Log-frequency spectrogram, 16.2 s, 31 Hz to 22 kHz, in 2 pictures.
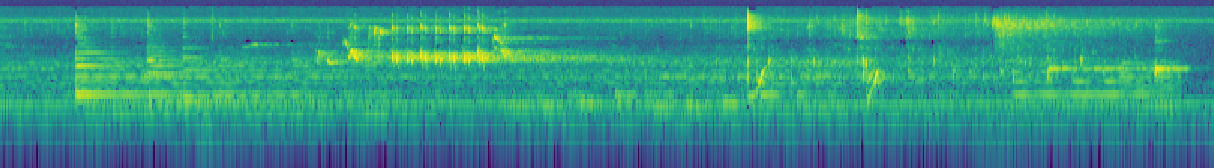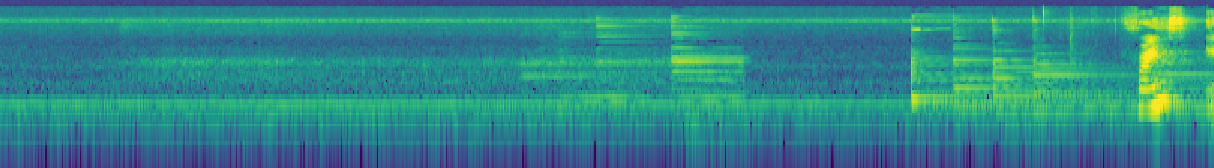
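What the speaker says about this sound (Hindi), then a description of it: "आप देख सकते हैं ये भी ऐसे ही रिंगटोन बज रहा है" A vivo Y73 phone's alarm ringtone plays as a melodic chiming tone through the small handset speaker, moderately loud with pauses between phrases, then a brief burst of tones near the end.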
